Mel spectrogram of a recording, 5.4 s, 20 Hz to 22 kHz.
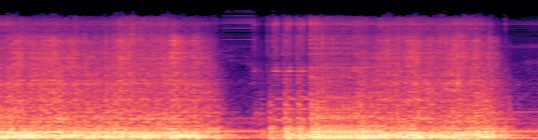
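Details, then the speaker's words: Tormach PCNC 1100 Series 2 X-axis stepper motor with failing driver, compared with healthy Y axis: coarse, buzzing, uneven stepping tone at slow feed, rougher at low speed; stepper driver failed and replaced. "as you'll hear the Y AIS sounds just fine and the x-axis definitely does [Music] not"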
